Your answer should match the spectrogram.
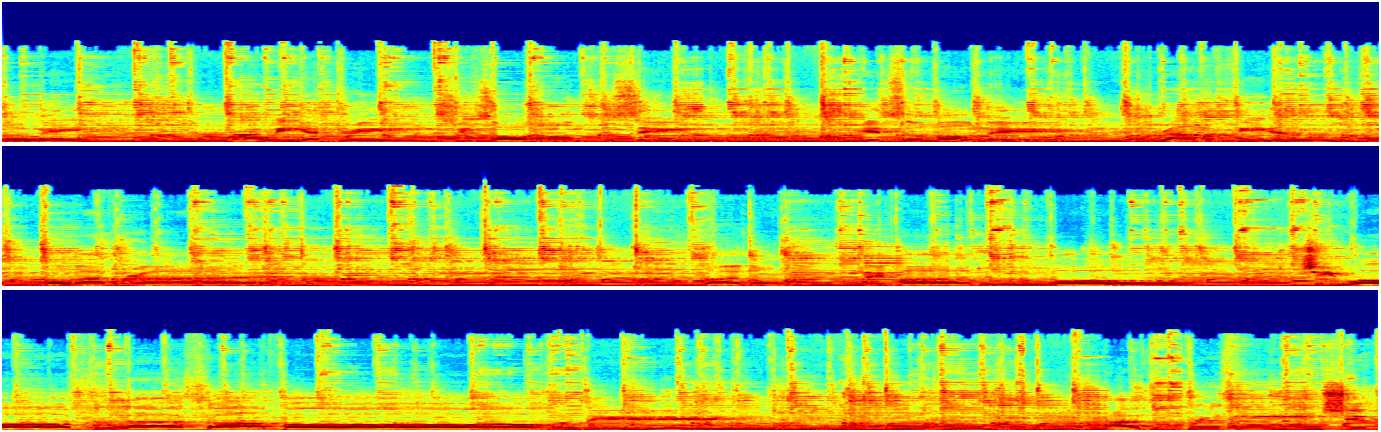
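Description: Five-string banjo played frailing (clawhammer) style in open G tuning, carrying the melody of a slow Irish ballad over a strummed acoustic guitar, in an instrumental passage between sung verses.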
